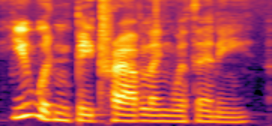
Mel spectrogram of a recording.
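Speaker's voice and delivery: a lightly voiced innkeeper turning sweet; sweet Jenny. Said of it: "Jenny says".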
